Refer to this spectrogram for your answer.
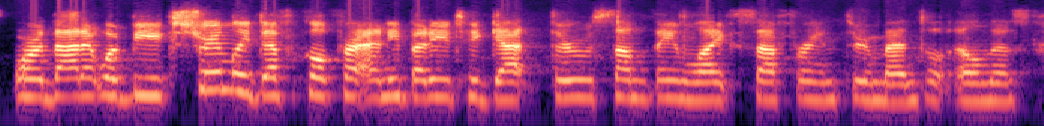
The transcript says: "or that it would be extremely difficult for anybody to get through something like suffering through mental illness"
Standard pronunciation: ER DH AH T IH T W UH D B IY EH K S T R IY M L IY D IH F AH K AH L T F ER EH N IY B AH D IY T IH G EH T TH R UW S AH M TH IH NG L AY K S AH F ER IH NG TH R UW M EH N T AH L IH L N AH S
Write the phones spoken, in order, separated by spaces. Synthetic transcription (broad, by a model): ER DH AH T IH T W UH D B IY EH K S T R IY M L IY D IH F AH K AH L T F ER EH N IY B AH D IY T IH G EH T TH R UW S AH M TH IH NG L AY K S AH F ER IH NG TH R UW M EH N T L IH L N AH S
